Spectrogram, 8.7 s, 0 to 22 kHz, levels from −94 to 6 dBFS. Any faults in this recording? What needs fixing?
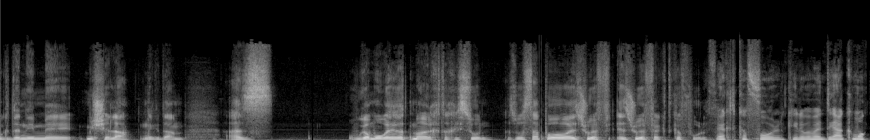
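Bluetooth dropout, at 3.12 to 3.14 s and again at 5.39 to 5.42 s: the speech cuts to silence for about 21 ms each time, then resumes further along as though it had kept playing underneath. The likely cause is audio packets arriving at the headphones too late and being discarded; a gap this short fits a single lost packet. To prevent it, keep the headphones close to the source with a clear line of sight and away from Wi-Fi congestion, or record and monitor over a wired connection.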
